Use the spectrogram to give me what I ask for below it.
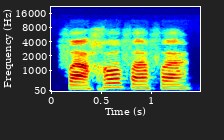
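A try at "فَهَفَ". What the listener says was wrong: Bukan begitu penekanannya nih. Tuh nggak ada yang panjang kan? Paho papa gitu. Nggak ada yang panjang ya. Ho-nya jangan paho papa jangan gitu. Paho papa gitu.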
